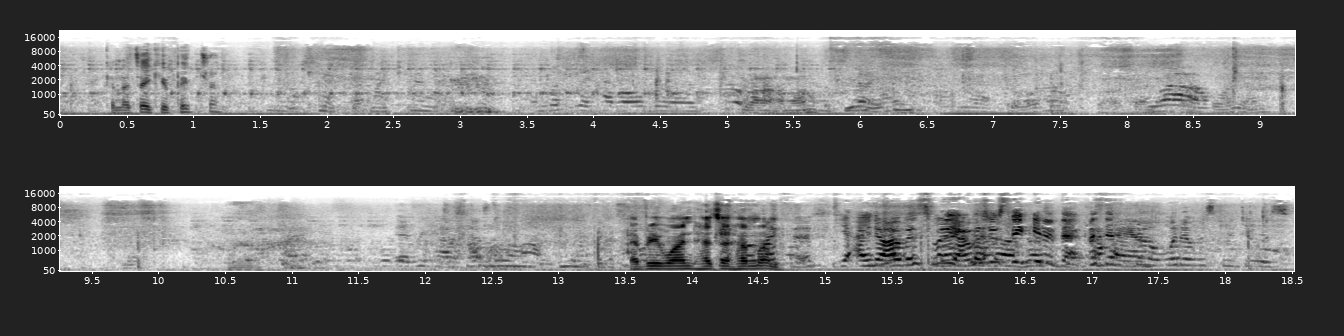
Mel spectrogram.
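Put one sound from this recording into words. Women talk and laugh with animation close by.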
